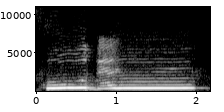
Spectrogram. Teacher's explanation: Nice nasal sound at the end because of the tanween.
